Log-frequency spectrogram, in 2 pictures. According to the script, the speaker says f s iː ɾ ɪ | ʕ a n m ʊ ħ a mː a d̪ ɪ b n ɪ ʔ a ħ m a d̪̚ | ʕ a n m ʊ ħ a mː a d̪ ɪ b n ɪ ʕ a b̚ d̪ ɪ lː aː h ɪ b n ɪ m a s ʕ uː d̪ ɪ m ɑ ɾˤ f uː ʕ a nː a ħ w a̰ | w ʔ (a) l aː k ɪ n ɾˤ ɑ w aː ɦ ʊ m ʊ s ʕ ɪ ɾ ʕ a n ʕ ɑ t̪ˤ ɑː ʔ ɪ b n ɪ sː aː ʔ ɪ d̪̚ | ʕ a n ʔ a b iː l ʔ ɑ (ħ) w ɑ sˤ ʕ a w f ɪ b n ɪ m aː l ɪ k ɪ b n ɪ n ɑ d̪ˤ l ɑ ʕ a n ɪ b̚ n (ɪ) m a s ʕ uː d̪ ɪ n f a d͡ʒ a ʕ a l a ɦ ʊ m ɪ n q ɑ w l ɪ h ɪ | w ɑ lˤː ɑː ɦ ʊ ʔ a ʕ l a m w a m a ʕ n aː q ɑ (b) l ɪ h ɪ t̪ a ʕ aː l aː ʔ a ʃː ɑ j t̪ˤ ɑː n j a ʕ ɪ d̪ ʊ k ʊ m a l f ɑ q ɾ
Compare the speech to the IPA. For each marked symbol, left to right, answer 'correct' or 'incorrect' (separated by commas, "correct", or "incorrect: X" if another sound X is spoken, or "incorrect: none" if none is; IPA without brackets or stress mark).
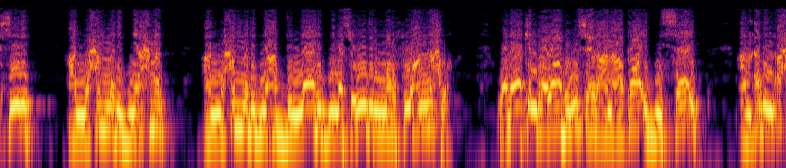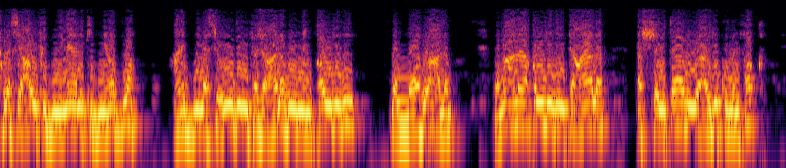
correct, correct, correct, incorrect: w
